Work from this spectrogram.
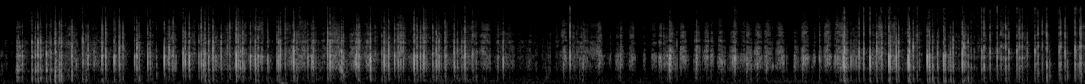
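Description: A small, hollow, green-and-white printed cardboard lozenge box is scratched and tapped quickly with long nails across its faces and edges. The result is a dense, dry stream of crisp clicks and scratchy rustles, centred in the upper midrange with bright edges and no low end. A brief quieter lull comes around the middle before the rapid tapping picks up again.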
